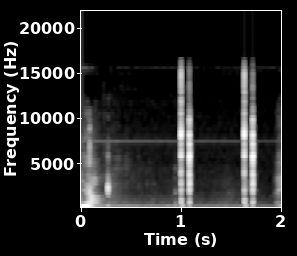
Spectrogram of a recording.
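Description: Two computer-mouse click sound effects, each a quick double click: one about a second in and one about two-thirds of a second later.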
